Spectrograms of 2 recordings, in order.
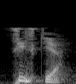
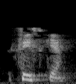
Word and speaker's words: Xiskya: ¿Cómo se dice tu nombre? No quiero andarlo diciendo mal. Siskia. Siskia. Ok, Siskia. ¿Sí? ¿Estoy Siskia. bien? Sí, perfecto.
